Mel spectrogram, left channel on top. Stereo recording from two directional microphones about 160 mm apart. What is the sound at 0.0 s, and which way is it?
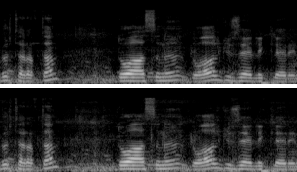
Speech, 15° right (ahead or behind).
